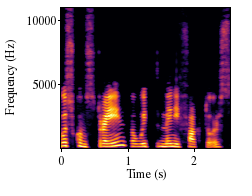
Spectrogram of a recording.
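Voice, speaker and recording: This is a woman speaking. She has a Serbian accent. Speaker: vlogger. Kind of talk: personal vlog. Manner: hesitant, with fillers.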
